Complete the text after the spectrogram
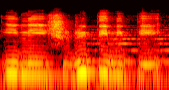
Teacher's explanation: ই হচ্ছে উচ্চ স্বর, সম্মুখ স্বর, প্রসৃত স্বর, সংবৃত স্বর, তালব্য স্বর।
